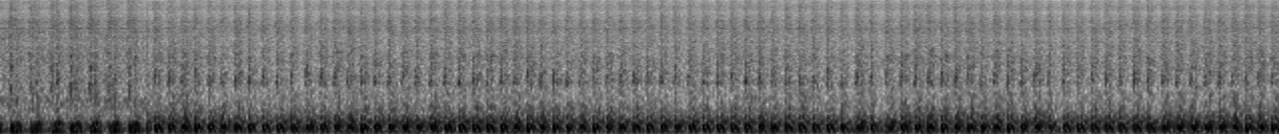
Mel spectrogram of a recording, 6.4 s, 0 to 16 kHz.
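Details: Honda CB750 K-series project bike, first start in years on unleaded petrol after an earlier fuel blockage: an uneven, lumpy, loping idle. Only the two cylinders on one side are firing, so two cylinders are dead; the owner expected a coil fault.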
